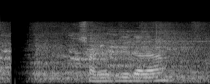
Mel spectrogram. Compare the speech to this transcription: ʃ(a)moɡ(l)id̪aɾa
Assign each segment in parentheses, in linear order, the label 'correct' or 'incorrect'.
correct, incorrect: ɾ

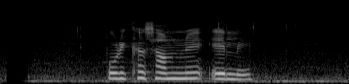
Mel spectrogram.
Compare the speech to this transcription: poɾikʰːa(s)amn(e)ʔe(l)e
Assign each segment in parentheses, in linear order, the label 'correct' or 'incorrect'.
incorrect: ʃ, correct, correct

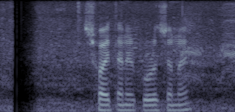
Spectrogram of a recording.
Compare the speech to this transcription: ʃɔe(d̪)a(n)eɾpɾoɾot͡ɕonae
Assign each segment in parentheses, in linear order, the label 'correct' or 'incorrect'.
incorrect: t̪, correct

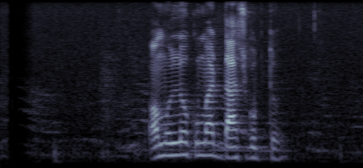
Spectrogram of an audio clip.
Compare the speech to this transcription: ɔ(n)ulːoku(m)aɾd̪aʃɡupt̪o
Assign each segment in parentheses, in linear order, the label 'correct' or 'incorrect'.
incorrect: m, correct

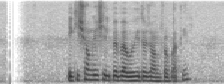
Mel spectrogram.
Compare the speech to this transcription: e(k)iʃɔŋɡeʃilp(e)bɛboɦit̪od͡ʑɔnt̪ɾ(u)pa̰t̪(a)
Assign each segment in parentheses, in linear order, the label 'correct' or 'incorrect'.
correct, correct, incorrect: o, incorrect: i

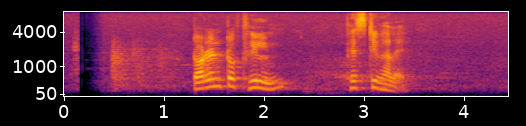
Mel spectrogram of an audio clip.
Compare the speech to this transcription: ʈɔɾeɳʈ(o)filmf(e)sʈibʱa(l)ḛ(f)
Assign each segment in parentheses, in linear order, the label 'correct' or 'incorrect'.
correct, correct, correct, incorrect: none

